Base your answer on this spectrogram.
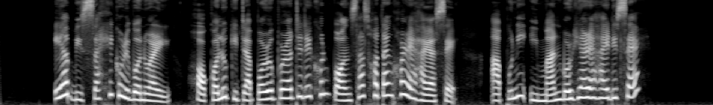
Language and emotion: Assamese, surprised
